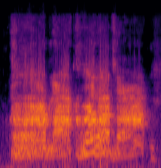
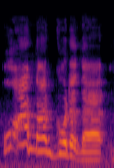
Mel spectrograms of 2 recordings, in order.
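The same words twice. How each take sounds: First: High, loud, slow bug screech; cockroach voice. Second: High creature voice; squeaky bug monster; cockroach voice. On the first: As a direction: shriek it like a giant cockroach. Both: Acted. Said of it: "I like my cockroach voice".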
